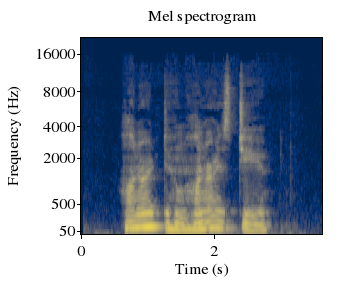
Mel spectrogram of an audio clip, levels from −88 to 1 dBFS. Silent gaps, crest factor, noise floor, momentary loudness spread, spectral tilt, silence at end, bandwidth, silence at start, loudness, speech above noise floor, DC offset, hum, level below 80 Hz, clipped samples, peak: none; 16 dB; -57 dBFS; 11 LU; -6 dB/octave; 0.8 s; 11.5 kHz; 0.6 s; -19 LUFS; 39 dB; under 0.1%; none; -30 dBFS; under 0.1%; -4 dBFS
